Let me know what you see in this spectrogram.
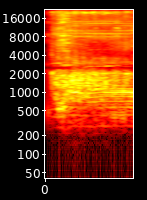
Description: Proto Infested Maggot Awake; Warframe

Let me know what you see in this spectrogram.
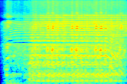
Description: Foundry Motor Backward; Liset Machines; Tenno

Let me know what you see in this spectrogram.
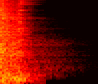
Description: Hammer Impact Metal; Weapon Impacts; Tuvalkane Hammer; Environment

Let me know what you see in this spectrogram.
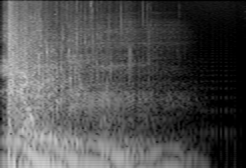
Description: Consume Impact C; Warframe; Grendel

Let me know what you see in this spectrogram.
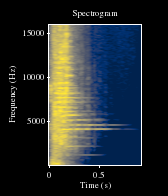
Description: Whoosh, Weapons; Infested; Coda Mire

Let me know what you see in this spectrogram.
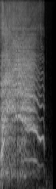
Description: Forest Rodent Vocal Pain; Vocals; Warframe; Characters

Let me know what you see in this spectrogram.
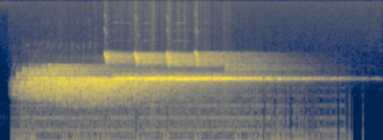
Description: Tree Distant Critters Happy Calm; Warframe; Duviri; Ambience

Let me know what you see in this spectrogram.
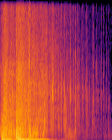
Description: Land Dirt; Warframe; The New War; Kahl; Footsteps

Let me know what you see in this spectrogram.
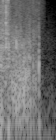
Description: Step Ice, Footsteps; Warframe; Grineer; Royal Jester; Foley

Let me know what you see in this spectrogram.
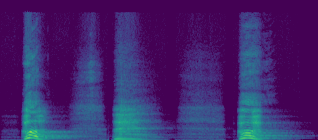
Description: Attacks Vocals Female; Bromius; Wazard; Envoy

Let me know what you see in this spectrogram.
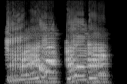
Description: Pet Tenacious Greeting; Pets; Warframe; Moa

